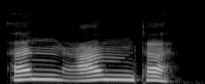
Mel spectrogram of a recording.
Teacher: اظهار حرف نون روشن خوانده می شود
